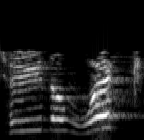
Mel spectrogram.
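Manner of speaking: slow stress on work; emphasis on work. Real, not acted. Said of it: "note the emphasis there".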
